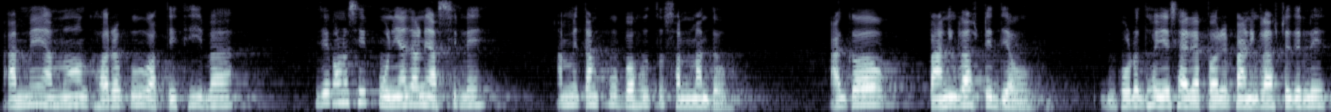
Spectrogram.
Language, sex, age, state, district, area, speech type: Odia, female, 60+, Odisha, Nayagarh, rural, spontaneous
